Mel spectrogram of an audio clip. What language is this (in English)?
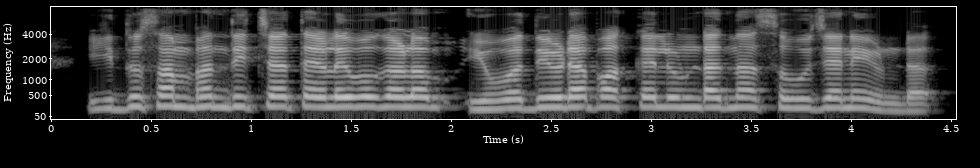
Malayalam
